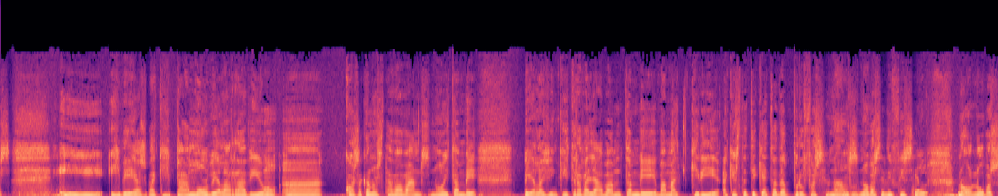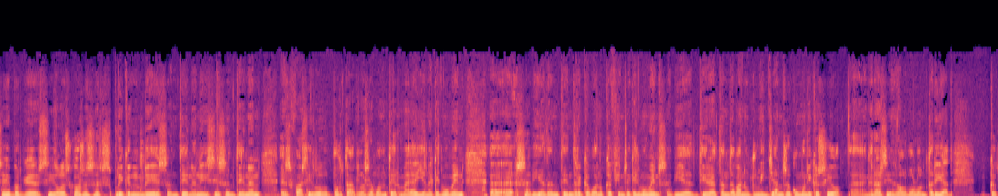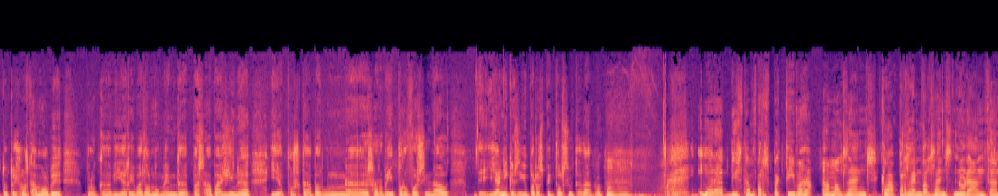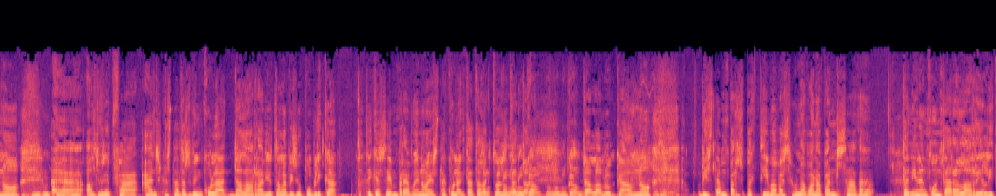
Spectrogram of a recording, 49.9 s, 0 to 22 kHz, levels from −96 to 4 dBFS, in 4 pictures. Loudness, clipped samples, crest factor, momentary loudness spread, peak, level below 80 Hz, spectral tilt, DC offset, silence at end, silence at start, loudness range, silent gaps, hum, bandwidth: -16 LUFS; under 0.1%; 14 dB; 4 LU; -2 dBFS; -34 dBFS; -5 dB/octave; under 0.1%; 0.05 s; 0 s; 2 LU; none; none; 17 kHz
